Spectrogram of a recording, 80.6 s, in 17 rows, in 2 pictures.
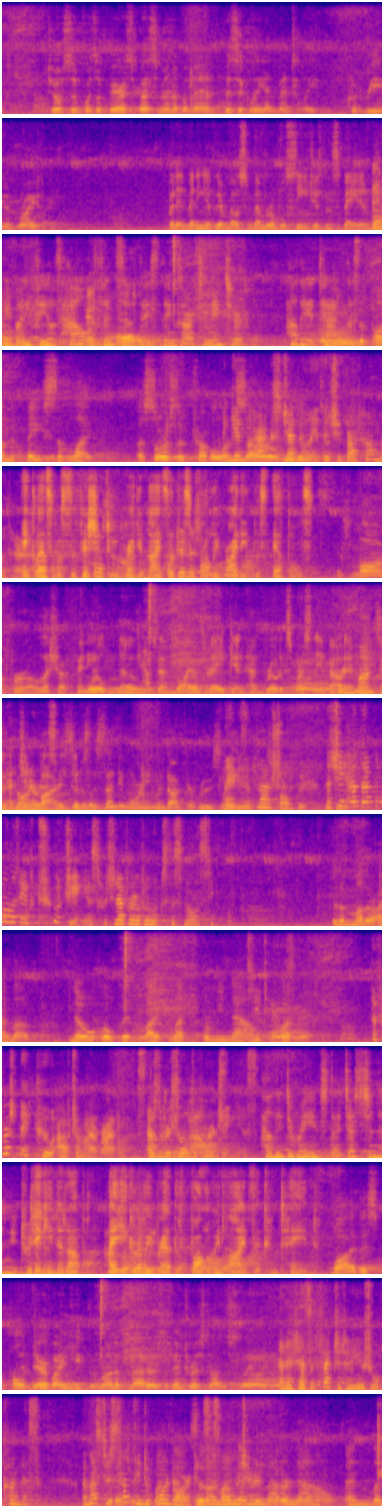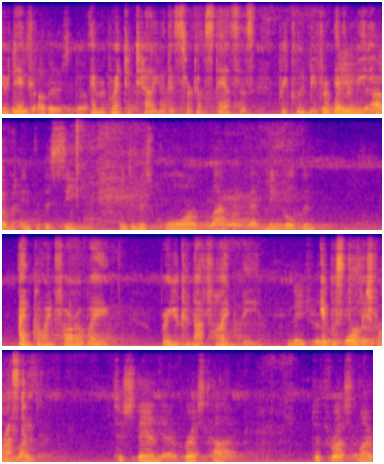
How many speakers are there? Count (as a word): seven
